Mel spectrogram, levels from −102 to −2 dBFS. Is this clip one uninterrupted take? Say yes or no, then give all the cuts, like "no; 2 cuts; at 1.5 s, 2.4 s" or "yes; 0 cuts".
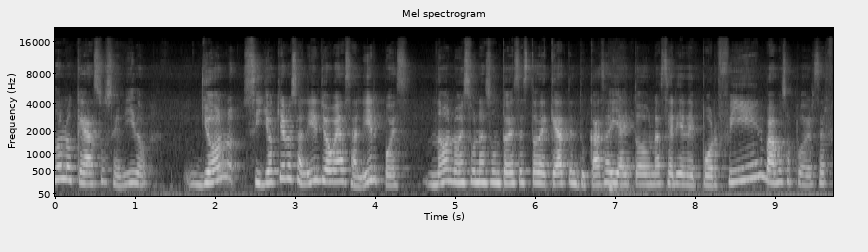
yes; 0 cuts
